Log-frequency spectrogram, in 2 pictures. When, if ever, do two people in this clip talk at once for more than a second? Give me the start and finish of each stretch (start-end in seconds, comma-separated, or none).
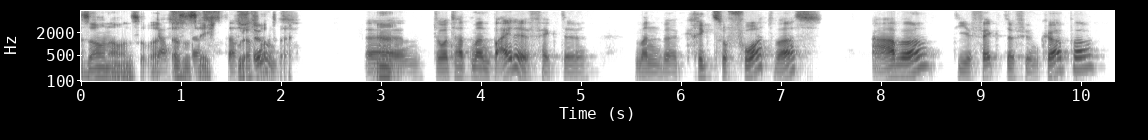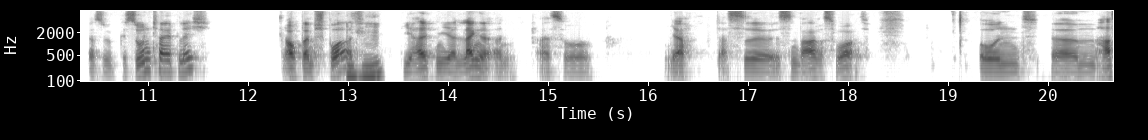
0.8-2.1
